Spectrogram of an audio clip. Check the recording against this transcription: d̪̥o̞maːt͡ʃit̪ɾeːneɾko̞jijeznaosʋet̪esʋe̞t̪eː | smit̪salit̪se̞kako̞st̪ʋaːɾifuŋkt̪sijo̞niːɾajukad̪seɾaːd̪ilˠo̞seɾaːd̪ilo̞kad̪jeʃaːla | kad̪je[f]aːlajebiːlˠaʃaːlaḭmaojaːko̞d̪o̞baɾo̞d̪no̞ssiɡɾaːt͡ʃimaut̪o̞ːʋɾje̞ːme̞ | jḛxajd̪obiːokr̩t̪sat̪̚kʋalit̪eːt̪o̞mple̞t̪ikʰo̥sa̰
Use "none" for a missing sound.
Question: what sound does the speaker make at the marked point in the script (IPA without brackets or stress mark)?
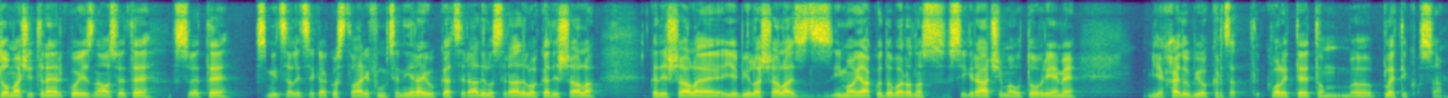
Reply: ʃ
